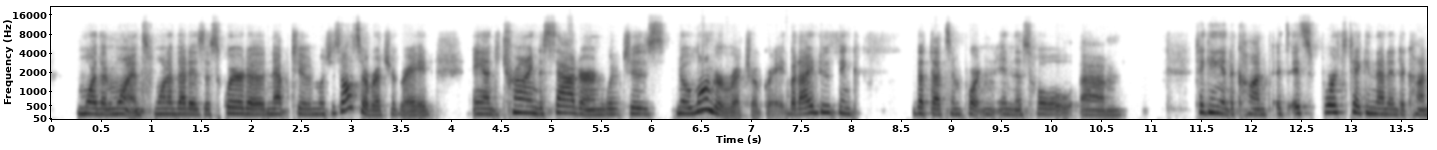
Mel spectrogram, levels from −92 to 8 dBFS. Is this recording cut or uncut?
uncut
